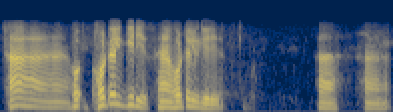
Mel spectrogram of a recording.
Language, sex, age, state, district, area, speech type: Bengali, male, 18-30, West Bengal, Darjeeling, rural, conversation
